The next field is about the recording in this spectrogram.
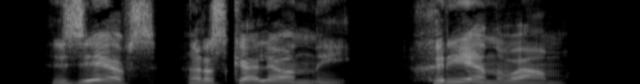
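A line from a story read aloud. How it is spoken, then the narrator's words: Angry yell. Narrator (Russian): Завопил злоба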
